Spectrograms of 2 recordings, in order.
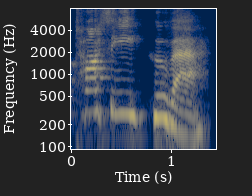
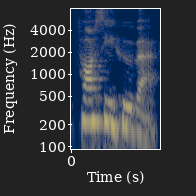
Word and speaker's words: tosi hyvä: In Finnish, it's tosi hyvä. Tosi hyvä.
